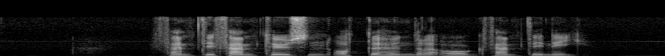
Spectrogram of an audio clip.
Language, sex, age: Norwegian, male, 42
